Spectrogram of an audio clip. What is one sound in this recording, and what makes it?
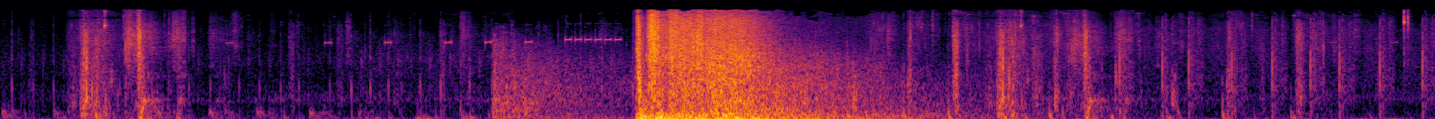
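Footsteps patter quickly on wood and grass.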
